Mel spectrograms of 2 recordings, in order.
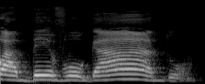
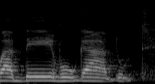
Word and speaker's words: advogado: Como que eu pronunciei esses sons? Advogado. Só que não existe esse E no advogado. Pneu.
